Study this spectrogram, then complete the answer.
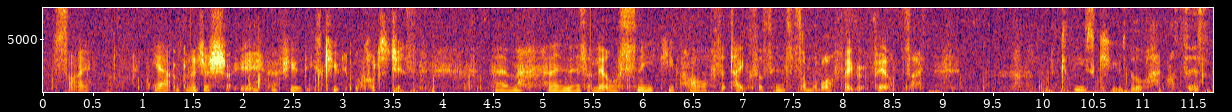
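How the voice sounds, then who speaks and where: Someone whispers at a fairly quick pace, with long, frequent pauses. Background noise is noticeable. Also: woman. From south-east England, East Sussex. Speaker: lifestyle vlogger. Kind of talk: casual vlog. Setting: outdoors. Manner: soft-spoken.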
